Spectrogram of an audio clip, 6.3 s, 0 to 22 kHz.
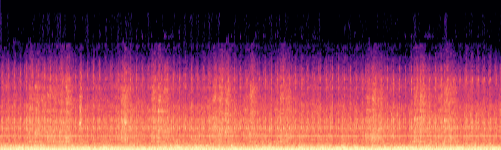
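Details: Toyota 1UZ-FE non-VVTi V8 with an ECU swapped in: a smooth, even idle with a steady low burble and no misses or knocks; the engine runs normally.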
